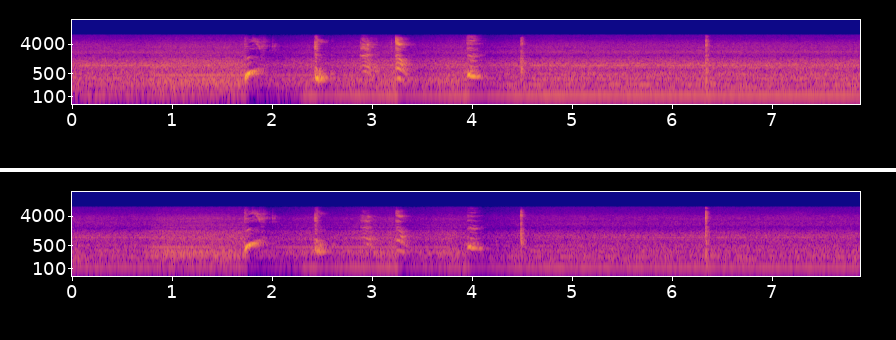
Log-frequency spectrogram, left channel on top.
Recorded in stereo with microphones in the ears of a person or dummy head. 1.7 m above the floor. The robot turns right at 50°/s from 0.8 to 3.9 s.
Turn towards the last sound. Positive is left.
turn(degrees=-25)  # may be behind; listen again after turning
